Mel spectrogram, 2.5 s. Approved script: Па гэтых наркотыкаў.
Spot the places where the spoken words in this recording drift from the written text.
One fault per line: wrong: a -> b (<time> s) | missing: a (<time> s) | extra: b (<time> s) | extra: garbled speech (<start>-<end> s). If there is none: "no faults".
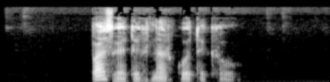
no faults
